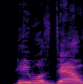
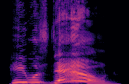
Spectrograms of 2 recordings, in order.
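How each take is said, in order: First: Said in the usual way. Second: High, loud and slow, every word hammered; drawn-out furious protest; outraged shout. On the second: Real, not acted. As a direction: yell it at the refs. Repeating outrage at the call.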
